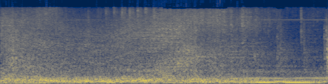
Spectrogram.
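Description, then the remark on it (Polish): An IED blast under the commander's armored MRAP vehicle roars loudly, a dense, deep rumble of debris and fire sustained steadily for several seconds with no voices. “Eksplozja ID-ka pod wozem dowódcy.”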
